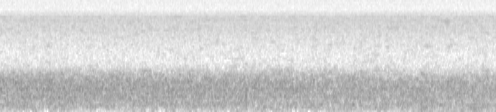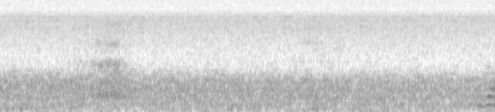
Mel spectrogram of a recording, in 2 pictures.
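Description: Faint, steady, low-pitched background noise with no distinct event, the kind of ambient rumble a phone picks up outdoors.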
